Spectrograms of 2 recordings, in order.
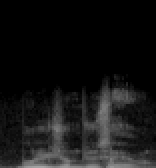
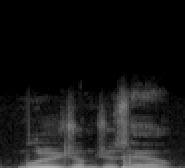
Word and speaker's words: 물 좀 주세요: When paired with only one vowel, the circle consonant is silent. Okay, so only the vowel is spoken.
